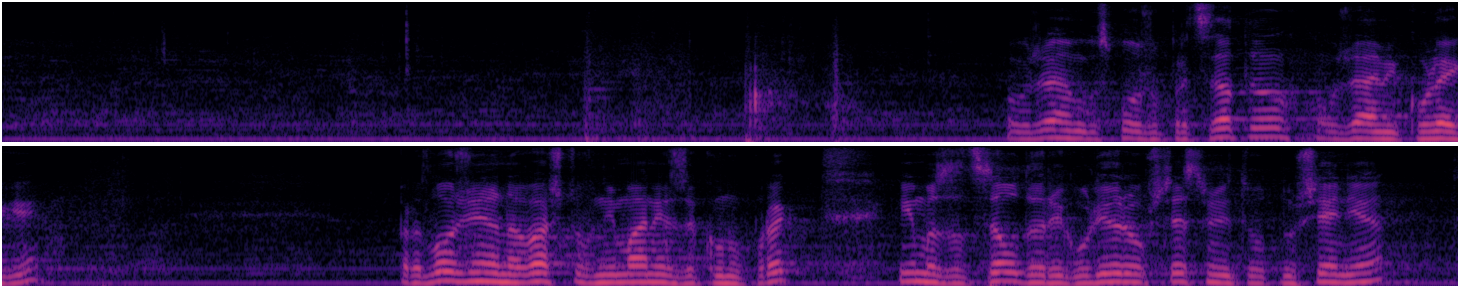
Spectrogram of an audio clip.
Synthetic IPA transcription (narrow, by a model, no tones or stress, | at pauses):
ʊvɐʒaɛmɡospɔʒopɾɛt̪sɛd̪at̪ɛlˠʊvɐʒaɛmikolɛɡʲi | pɾɛd̪lˠɔʒɛnənɐvaʃɛ̥t̪ovnimanʲiɛzɐkonopɾoɛkt̪iməzɐt̪sɛlˠd̪ɐɾɛɡʊliɾəopʃt̪ɛst̪vɛnit̪ɛot̪noʃɛniə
